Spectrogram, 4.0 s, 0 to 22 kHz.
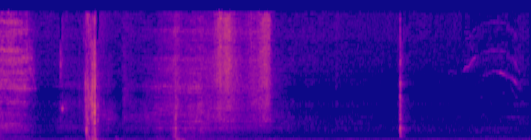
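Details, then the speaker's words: Dell Inspiron 5515 laptop (third unit): a few faint, sharp, irregular clicks as pressing the bottom of the chassis makes the touchpad register phantom clicks without anyone touching the pad. All three units had this issue. "But say you're not doing anything on the pad, it thinks I'm selecting it. So I am not pushing, double clicking. It's from pressing the bottom."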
